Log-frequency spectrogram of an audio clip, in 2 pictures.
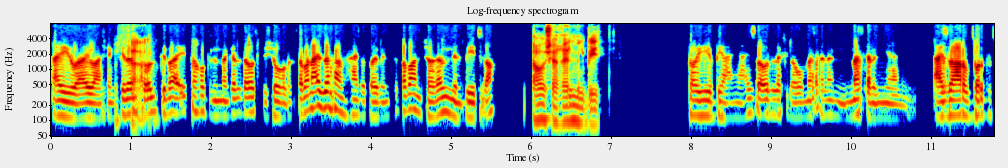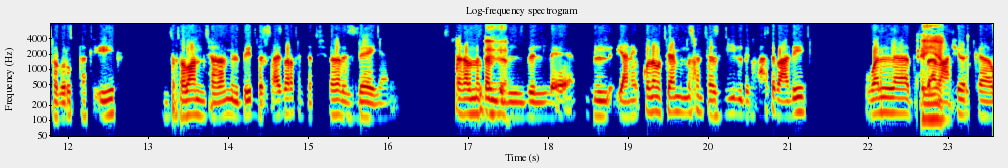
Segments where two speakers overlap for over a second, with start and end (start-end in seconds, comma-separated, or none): none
